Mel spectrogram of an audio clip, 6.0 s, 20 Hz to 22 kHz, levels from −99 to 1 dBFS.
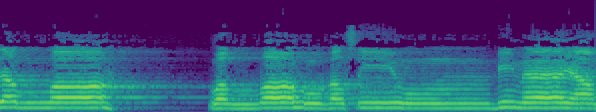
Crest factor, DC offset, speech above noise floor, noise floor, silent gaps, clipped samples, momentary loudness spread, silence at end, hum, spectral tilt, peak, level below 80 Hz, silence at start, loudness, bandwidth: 14 dB; under 0.1%; 29 dB; -49 dBFS; none; under 0.1%; 10 LU; 0 s; none; -7 dB/octave; -6 dBFS; -62 dBFS; 0 s; -21 LUFS; 8 kHz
